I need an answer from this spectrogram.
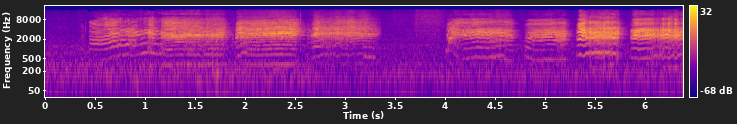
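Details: Pet otter squealing insistently indoors, a run of about seven bent, harmonic high-pitched squeals, some rising and falling, with short gaps between them.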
